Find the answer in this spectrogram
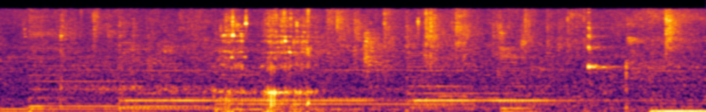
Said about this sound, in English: I'm going to just take a sip of water, sorry.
